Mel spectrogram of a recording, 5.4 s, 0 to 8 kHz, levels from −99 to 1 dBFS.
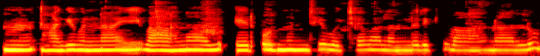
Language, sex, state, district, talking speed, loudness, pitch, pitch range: Telugu, female, Telangana, Nalgonda, 110 wpm, -29 LUFS, 230 Hz, 225-235 Hz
